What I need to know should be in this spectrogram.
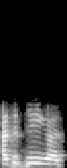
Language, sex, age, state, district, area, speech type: Bengali, female, 18-30, West Bengal, Howrah, urban, conversation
